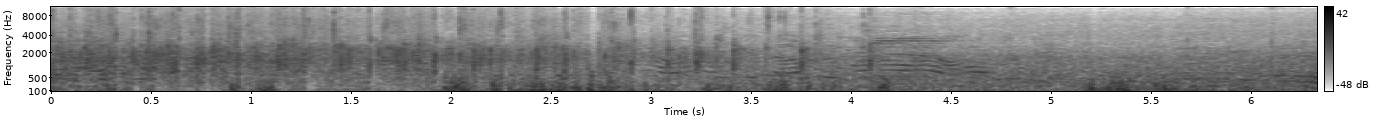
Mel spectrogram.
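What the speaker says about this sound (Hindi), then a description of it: "एक बार तालियां बजा दो इसके लिए।" Loud, close audience applause at a Durga Puja festival stage show, steady crowd clapping throughout with a voice briefly heard over it midway.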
